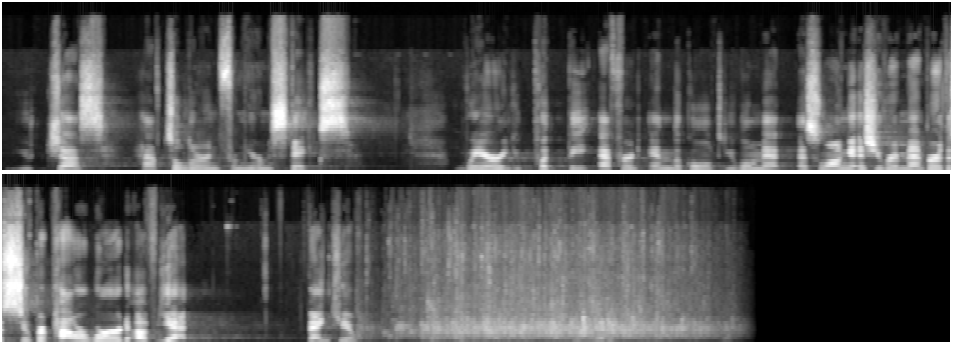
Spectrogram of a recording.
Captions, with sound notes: You just have to learn from your mistakes. Where you put the effort and the gold you will met as long as you remember the super power word of yet. Thank you. (audience applauding)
